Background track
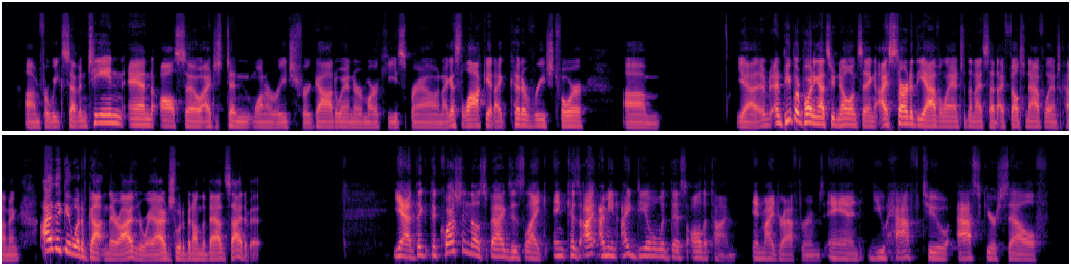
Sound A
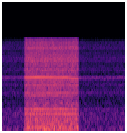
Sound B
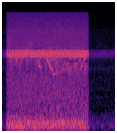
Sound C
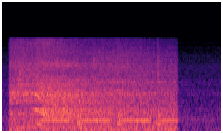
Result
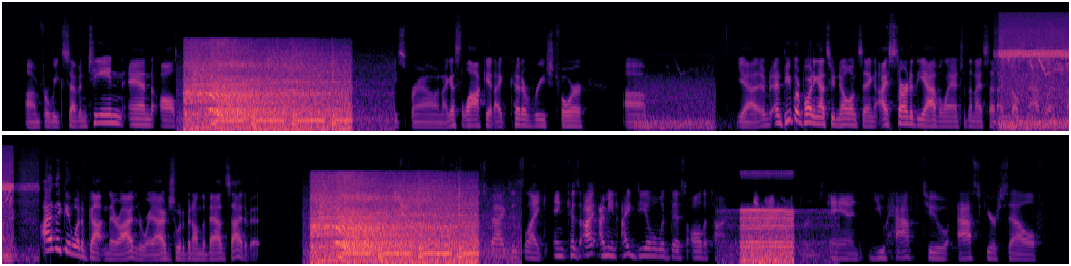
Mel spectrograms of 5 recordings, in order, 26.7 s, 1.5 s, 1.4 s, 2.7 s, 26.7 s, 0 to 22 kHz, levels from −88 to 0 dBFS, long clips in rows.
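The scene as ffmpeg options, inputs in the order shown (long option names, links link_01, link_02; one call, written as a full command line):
ffmpeg -i bed.wav -i cue0.wav -i cue1.wav -i cue2.wav -filter_complex "[3:a]asplit=2[link_01][link_02];[2:a]asplit=2[link_03][link_04];[0:a]volume=-15.5dB[link_05];[link_03]lowpass=frequency=1800:width=0.5412,lowpass=frequency=1800:width=1.3066[link_06];[link_04]acompressor=mode=upward:threshold=-36dB:ratio=2.5:attack=3.2:release=140:knee=2.83:detection=peak[link_07];[1:a]asuperstop=centerf=4300:order=12:qfactor=0.76[link_08];[link_05]asplit=2[link_09][link_10];[link_09]atrim=end=2.184[link_11];[link_01]atrim=end=2.74,asetpts=PTS-STARTPTS,volume=-3dB[link_12];[link_10]atrim=start=4.916[link_13];[link_06]atrim=end=1.41,asetpts=PTS-STARTPTS,volume=-12.5dB,afade=type=in:duration=0.004:curve=hsin,afade=type=out:start_time=1.406:duration=0.004:curve=hsin,adelay=7840[link_14];[link_07]atrim=end=1.41,asetpts=PTS-STARTPTS,volume=-5dB,afade=type=in:duration=0.004:curve=hsin,afade=type=out:start_time=1.406:duration=0.004:curve=hsin,adelay=12400[link_15];[link_02]atrim=end=2.74,asetpts=PTS-STARTPTS,volume=-1dB,afade=type=in:duration=0.004:curve=hsin,afade=type=out:start_time=2.736:duration=0.004:curve=hsin,adelay=17100[link_16];[link_08]atrim=end=1.54,asetpts=PTS-STARTPTS,volume=-2.5dB,afade=type=in:duration=0.004:curve=hsin,afade=type=out:start_time=1.536:duration=0.004:curve=hsin,adelay=982548S[link_17];[link_11][link_12]acrossfade=duration=0.004:curve1=hsin:curve2=hsin[link_18];[link_18][link_13]acrossfade=duration=0.004:curve1=hsin:curve2=hsin[link_19];[link_19][link_14][link_15][link_16][link_17]amix=inputs=5:normalize=0" out.wav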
